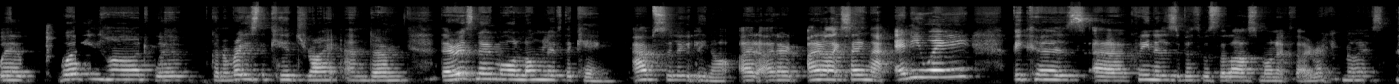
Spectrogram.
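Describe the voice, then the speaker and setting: A woman with a British accent talks with ordinary pitch variation. Room echo can be heard around her voice. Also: medium pitch for a woman, moderate pace. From Britain. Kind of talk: casual chat.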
